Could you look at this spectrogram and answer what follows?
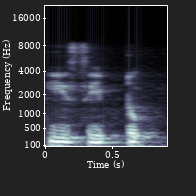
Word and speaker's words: EC2: we called as ec2 it's not ec square it is a ec2 some people are wrongly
